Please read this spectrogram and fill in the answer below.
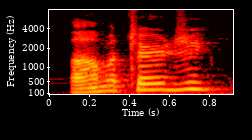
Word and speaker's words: thaumaturgy: How do you pronounce that? Thaumaturgy?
